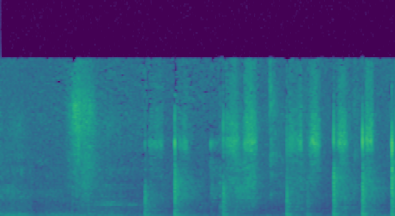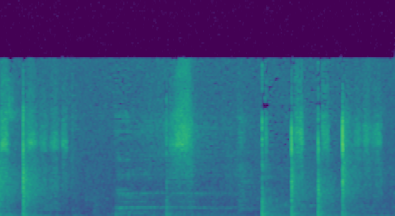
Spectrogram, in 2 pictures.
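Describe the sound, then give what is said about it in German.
Writing strokes during a math lecture while an equation is rewritten: many short, scratchy strokes in an uneven rhythm, fairly faint, with no talking. “Ich schreibe es mal ein bisschen anders.”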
